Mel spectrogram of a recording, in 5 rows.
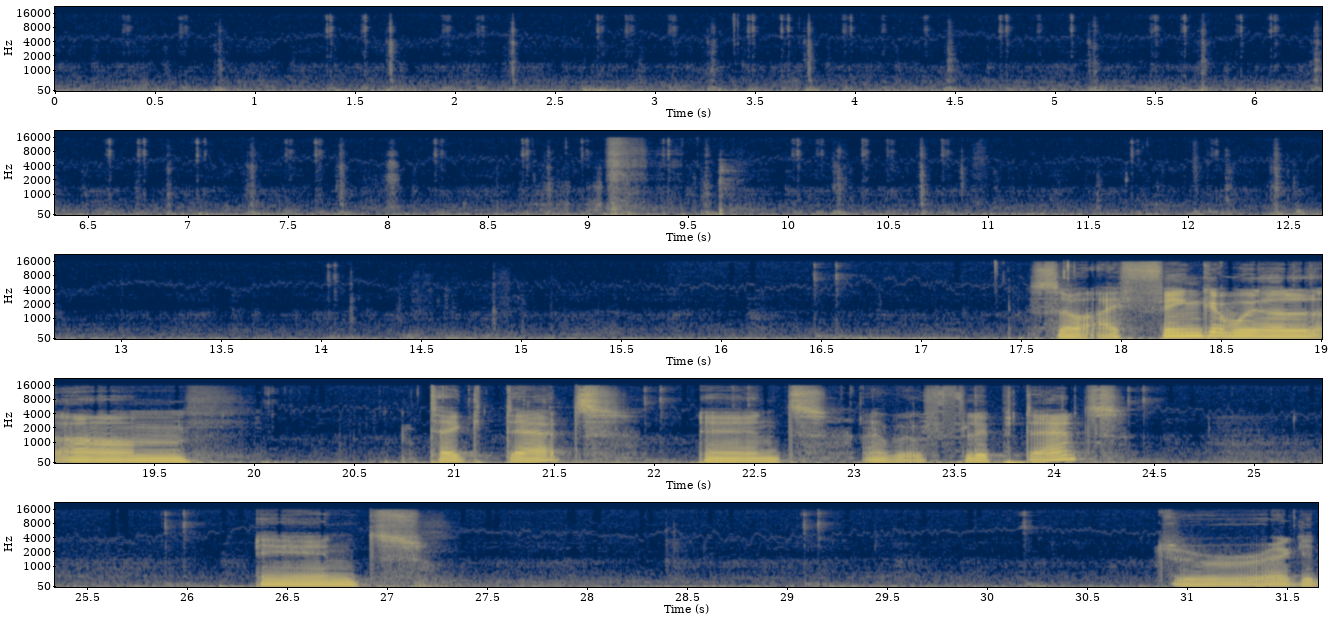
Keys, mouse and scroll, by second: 0.6 click, 0.8-10.6 typing, 1.5 click, 2.1 click, 2.9 click, 3.1 click, 3.6 click, 4.3 click, 5.1 click, 5.6 click, 6.1 click, 6.7 click, 7.6 click, 8.7 click, 9.1 click, 10.1 click, 10.5 click, 11.7 click, 12.4 r, 14.6 ctrl+z, 16.6 click, 24.4-26.0 right drag, 26.0 click, 29.1-30.3 drag.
